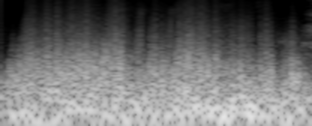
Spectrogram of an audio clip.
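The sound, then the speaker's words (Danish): Loud, blustery wind buffets the microphone in a continuous rumbling roar, with low-frequency thumps and gusts swelling throughout, no voices heard. “Øhm, Sikke en vind.”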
